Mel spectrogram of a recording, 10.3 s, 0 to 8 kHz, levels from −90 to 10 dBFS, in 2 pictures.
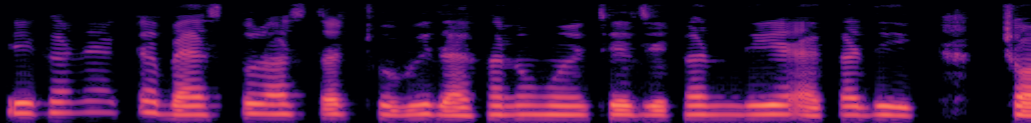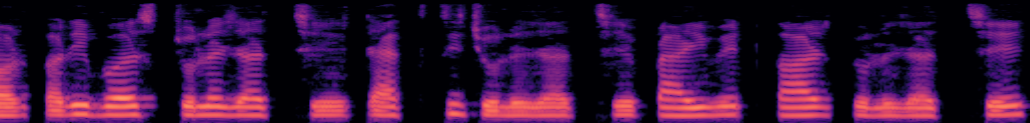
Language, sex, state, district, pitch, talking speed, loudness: Bengali, female, West Bengal, North 24 Parganas, 200 Hz, 120 wpm, -24 LUFS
